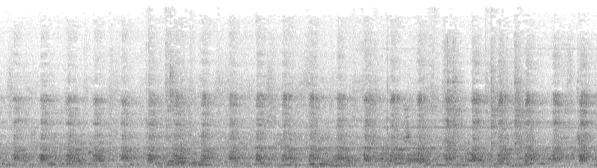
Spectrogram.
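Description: A model steam locomotive chuffs rhythmically as it rolls past.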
